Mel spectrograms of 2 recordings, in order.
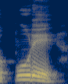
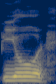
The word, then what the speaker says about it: pure: फ्यूचर को फुटूरे पढ़ देते थे, नेचर को नाटूरे, प्योर को पूरे, श्योर को सूरे। तो बाद में पता चला कि इसका स्पेलिंग CSURE, तो श्योर, PURE प्योर, NATURE नेचर, FUTURE फ्यूचर, फुटूरे नहीं।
